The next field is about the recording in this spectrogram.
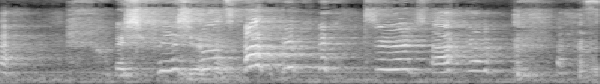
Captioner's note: laughs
